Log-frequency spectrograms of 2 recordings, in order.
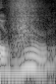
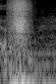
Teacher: if you pronounce say V you feel the vibration in there and uh F has no vibration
